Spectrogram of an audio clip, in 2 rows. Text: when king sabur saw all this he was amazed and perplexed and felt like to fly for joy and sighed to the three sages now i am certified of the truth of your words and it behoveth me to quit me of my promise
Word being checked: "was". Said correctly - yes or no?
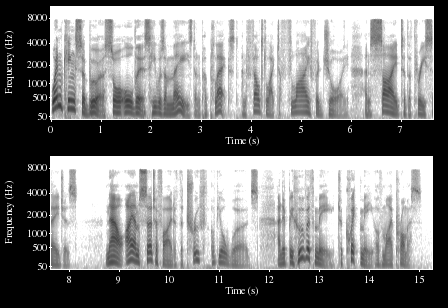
yes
